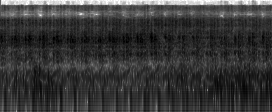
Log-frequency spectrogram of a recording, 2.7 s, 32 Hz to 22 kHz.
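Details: 2012 Tata Ace diesel, two owners, engine in very good condition with a new battery: starts instantly after glow heater. Steady, even idle clatter with a regular low thump and no misses or odd knocks; healthy.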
